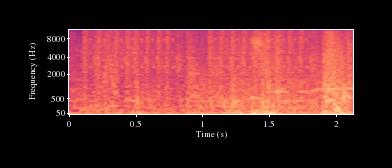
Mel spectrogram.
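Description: Rapid bursts of gunfire in a first-person video game shooter, dense crackling shots packed close together over a couple of seconds, loud and near with no talk.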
